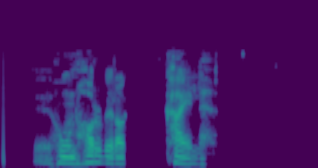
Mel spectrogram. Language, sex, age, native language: Icelandic, male, 60-69, Icelandic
